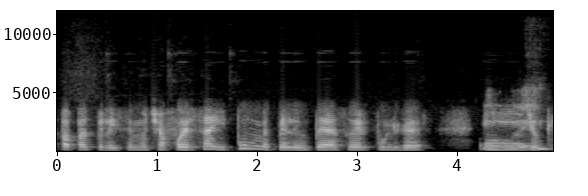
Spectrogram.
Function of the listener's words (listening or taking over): listening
